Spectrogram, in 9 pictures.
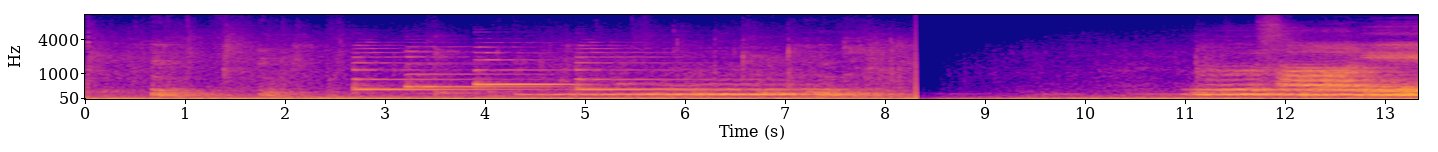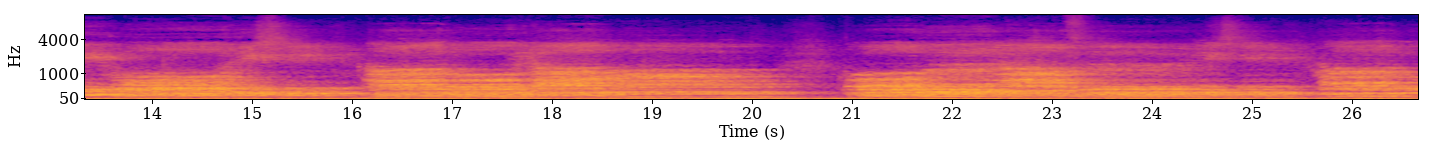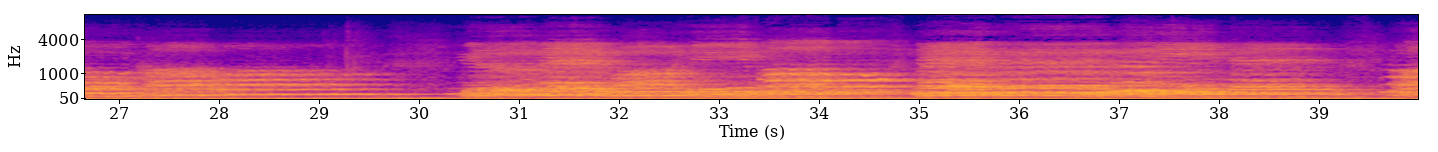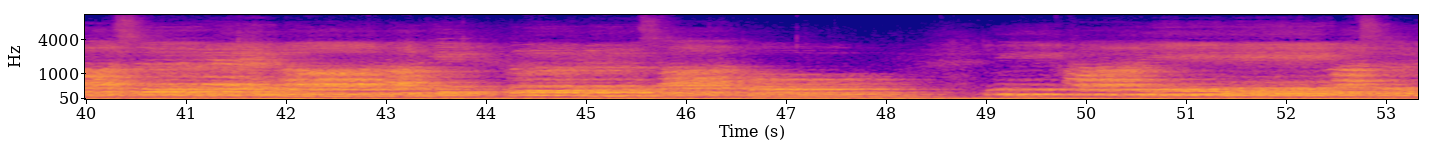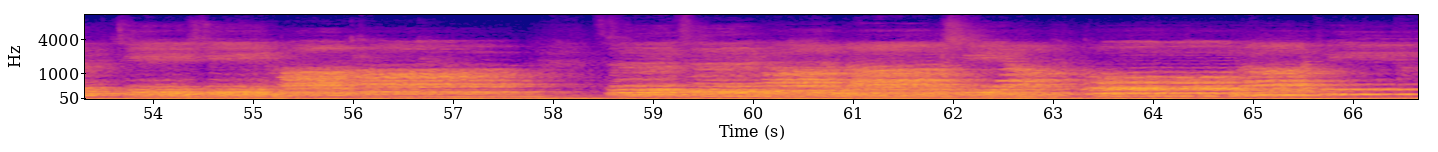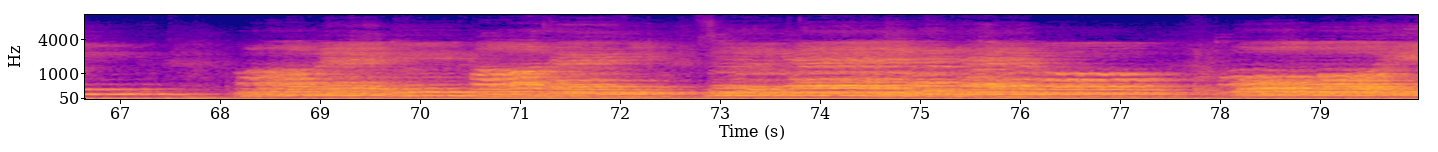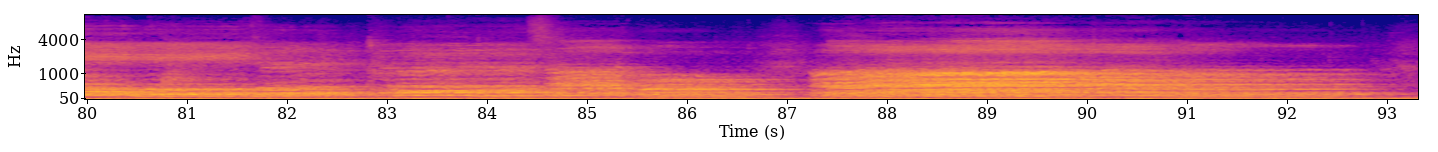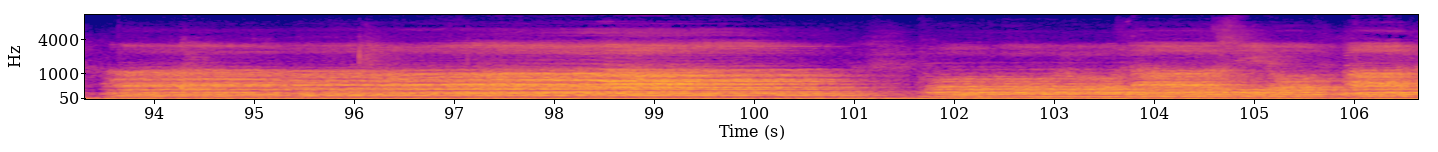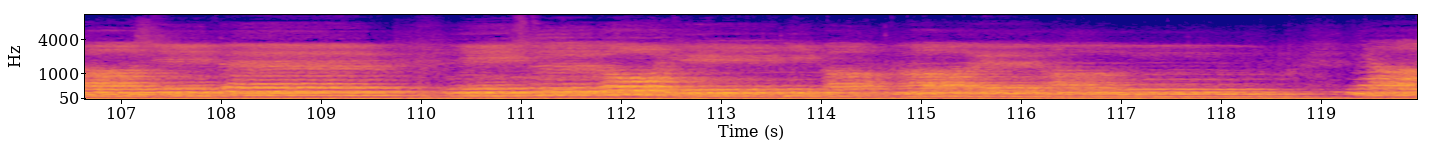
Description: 世田谷合唱祭
会場 世田谷区民会館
